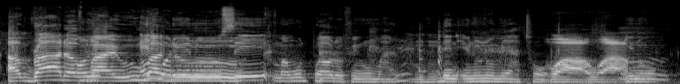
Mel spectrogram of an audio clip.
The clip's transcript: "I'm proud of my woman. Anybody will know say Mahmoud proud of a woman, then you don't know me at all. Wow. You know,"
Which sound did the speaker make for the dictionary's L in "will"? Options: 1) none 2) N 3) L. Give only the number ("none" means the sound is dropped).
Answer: 2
